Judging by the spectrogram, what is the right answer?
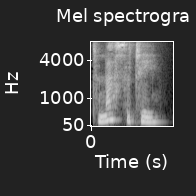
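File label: "tenacity", British English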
